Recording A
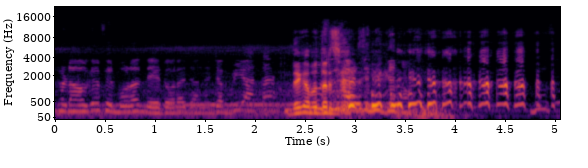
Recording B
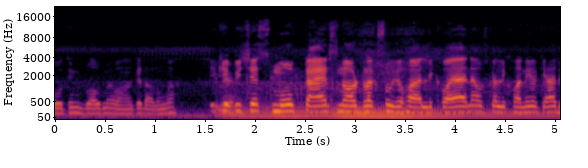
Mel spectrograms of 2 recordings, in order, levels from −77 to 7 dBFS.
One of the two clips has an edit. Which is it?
B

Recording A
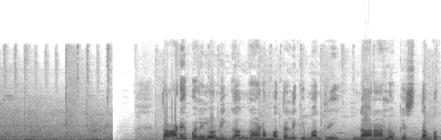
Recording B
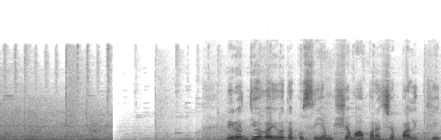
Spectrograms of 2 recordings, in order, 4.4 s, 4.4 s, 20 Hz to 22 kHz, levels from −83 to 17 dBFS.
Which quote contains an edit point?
A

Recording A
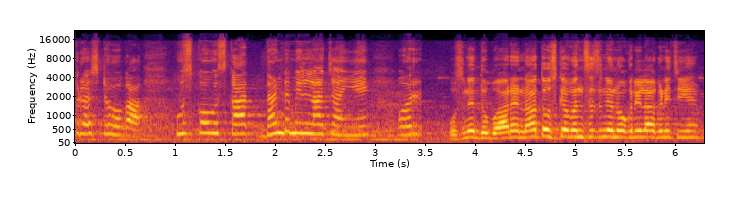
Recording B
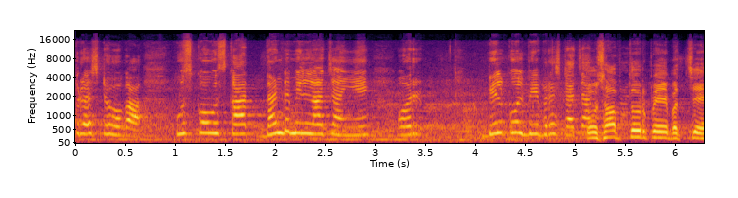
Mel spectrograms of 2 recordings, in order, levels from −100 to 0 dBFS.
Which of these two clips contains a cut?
A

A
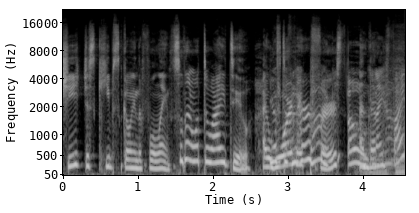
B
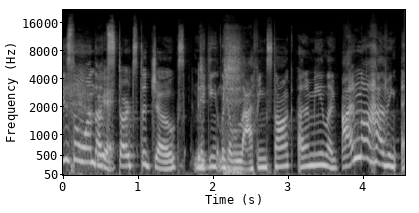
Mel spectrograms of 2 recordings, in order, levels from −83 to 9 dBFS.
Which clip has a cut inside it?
B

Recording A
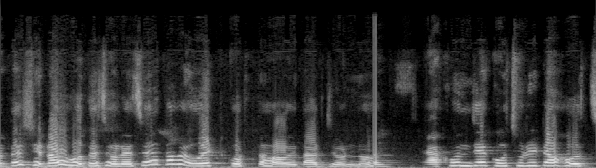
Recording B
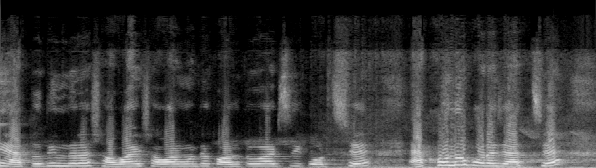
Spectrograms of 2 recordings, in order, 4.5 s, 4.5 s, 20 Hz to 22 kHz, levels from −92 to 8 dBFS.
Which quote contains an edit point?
A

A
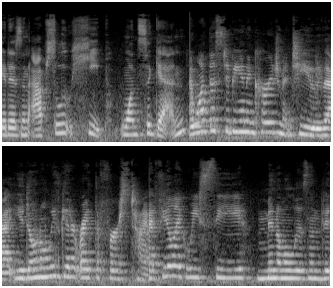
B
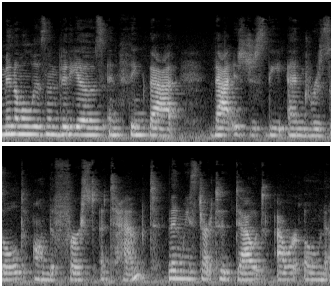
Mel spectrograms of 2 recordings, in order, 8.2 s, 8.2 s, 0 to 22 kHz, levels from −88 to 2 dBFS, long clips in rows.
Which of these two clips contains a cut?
A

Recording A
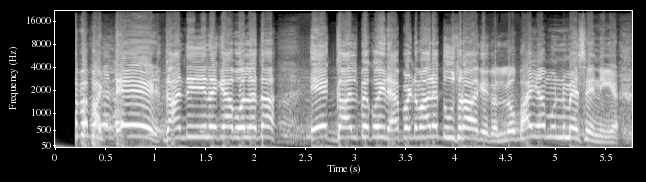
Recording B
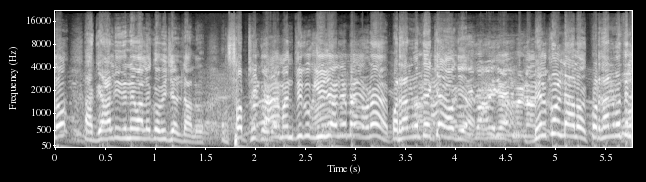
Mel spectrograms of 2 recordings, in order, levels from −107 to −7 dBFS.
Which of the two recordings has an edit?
A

